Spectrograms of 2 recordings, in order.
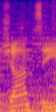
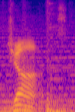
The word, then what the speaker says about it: John C.: On one last note, there's a debate on how the name John C. is pronounced, with some pronouncing it John's.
